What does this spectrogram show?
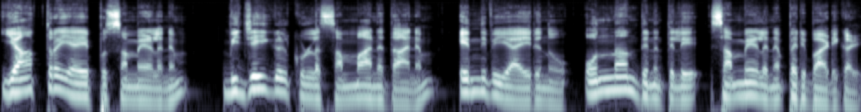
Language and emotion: Malayalam, neutral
